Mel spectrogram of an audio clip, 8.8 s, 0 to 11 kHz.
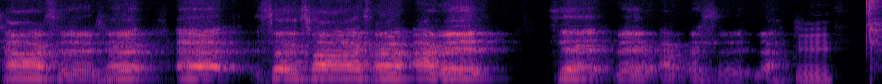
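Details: Adult man with dystonia; slurred speech began suddenly overnight after a night out on the May bank holiday 2008, without known cause; hands also affected; speech dramatically impaired; dysarthria (oromandibular dystonia)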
